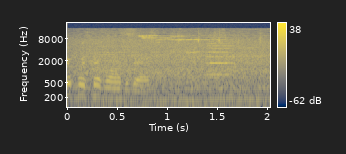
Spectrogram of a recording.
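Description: Roadside traffic noise: a steady hum of passing cars and trucks.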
